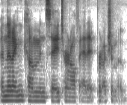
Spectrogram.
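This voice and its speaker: Here a man speaks at a medium pitch. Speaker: software developer. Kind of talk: software demo tutorial. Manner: casual, filler-heavy.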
